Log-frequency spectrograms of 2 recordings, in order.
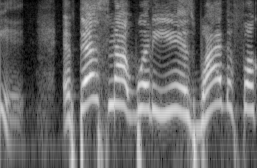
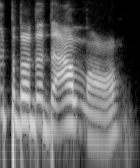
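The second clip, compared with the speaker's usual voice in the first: low, frog-like puppet voice; 5 semitones lower than usual. Imitating a guy from the video: Kermit the Frog voice. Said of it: "Why he sound like Kermit the Frog?".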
